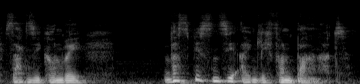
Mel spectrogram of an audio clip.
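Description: A man's voice: fairly low pitch, very animated, normal speed, mellow, echoey room. An actor playing a restless, suspicious young English vice-consul in his twenties in a German radio drama, questioning and opinionated. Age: 20s.

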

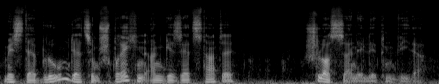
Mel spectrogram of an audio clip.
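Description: A man with a creaky voice narrating a literary radio drama expressively, acting out the quoted speech. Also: lowish voice, big pitch swings, normal speed, a little hiss or hum.

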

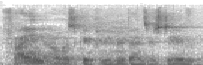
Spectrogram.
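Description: An actor playing a tentative, good-humored accomplice in a radio crime drama, hesitant and a little evasive. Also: male voice, rumbling low, expressive, a little slow. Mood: musing. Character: hesitant, loyal male crook, awed junior accomplice. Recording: roomy echo, faint background noise.

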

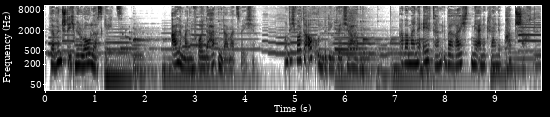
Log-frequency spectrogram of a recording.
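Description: A woman playing a firm, weary mother in a children's radio play, speaking in a measured way. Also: lowish voice, sing-song, loud music behind the voice. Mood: reminiscing.

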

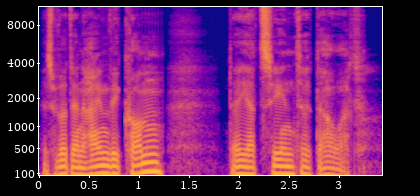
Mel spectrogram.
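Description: A man playing a brooding, weary former camp deportee in a reflective, measured radio drama monologue. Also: deep voice, warm tone, no echo, clean studio sound. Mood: reflective, resigned.

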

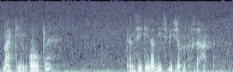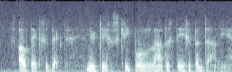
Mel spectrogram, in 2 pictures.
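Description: An actor playing a secretive, calculating male intelligence official in a halting, confidential 1960s radio drama style. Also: low voice, vocal fry, a little hiss or hum, heavily acted, low-quality recording. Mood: brooding, muttering.

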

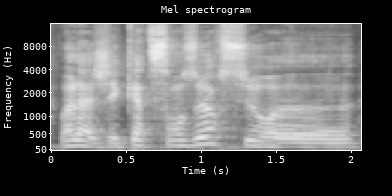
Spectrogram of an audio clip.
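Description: A man's voice: mid-range voice, measured pace. A man in his thirties chatting casually as a podcast co-host, rambling with lots of fillers and restarts. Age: 30s. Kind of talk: casual roundtable chat.

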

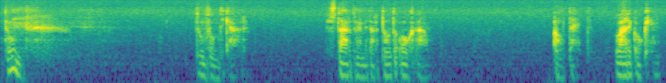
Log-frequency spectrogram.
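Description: A man's voice: fairly low pitch, flat delivery, sharp tone, rough recording. Hissy recording, nervy young male suspect. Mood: subdued. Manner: nervy, halting, defensive. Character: desperate, defensive young male murder suspect, about twenty. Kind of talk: Dutch crime drama acting, interrogation. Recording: clearly hissy background noise.

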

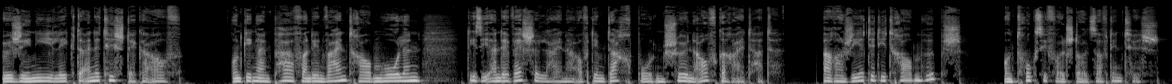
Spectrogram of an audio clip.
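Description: Husky, creaky literary narrator, closely recorded. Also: mid-range voice, no echo, clean studio sound. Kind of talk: literary scripted narration for radio drama.

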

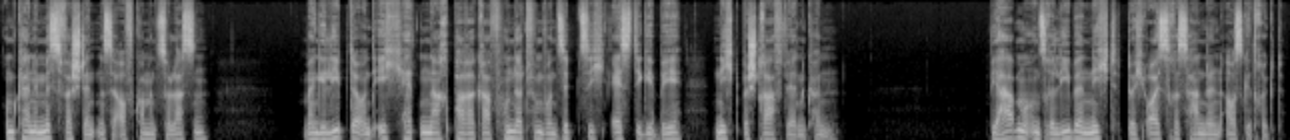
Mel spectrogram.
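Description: An actor playing a reserved, grieving career army officer in a radio play monologue, speaking in a measured, formal way. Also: male voice, mid-range voice, steady tone, a little mellow, no echo, clean studio sound, close to an everyday voice. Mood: restrained, formal. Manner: measured, restrained, formal diction.

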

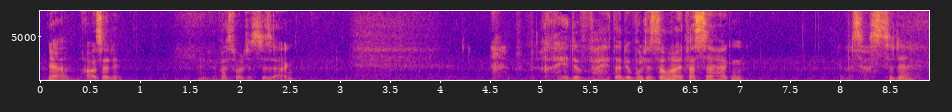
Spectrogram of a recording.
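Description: Man acting a very deep-voiced, sceptical gentleman companion. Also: animated, brisk, a little hiss or hum, lightly acted. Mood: puzzled, prodding. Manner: questioning, incredulous, hesitant. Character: sceptical, puzzled gentleman companion, sensible and questioning. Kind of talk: German radio play acting.

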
